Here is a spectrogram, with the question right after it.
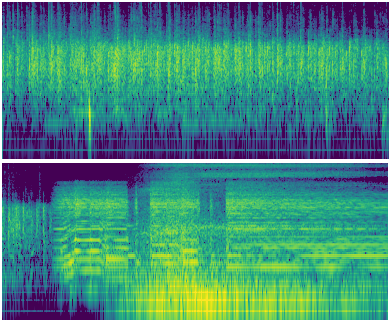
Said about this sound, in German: Auffällig warmer Applaus, als wir die Bühne verlassen haben. Sollte nicht zwischendurch der Applaus lauter sein?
